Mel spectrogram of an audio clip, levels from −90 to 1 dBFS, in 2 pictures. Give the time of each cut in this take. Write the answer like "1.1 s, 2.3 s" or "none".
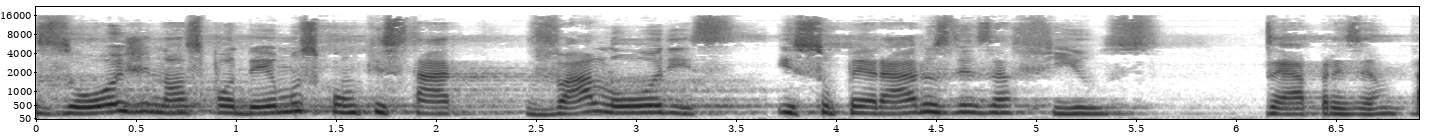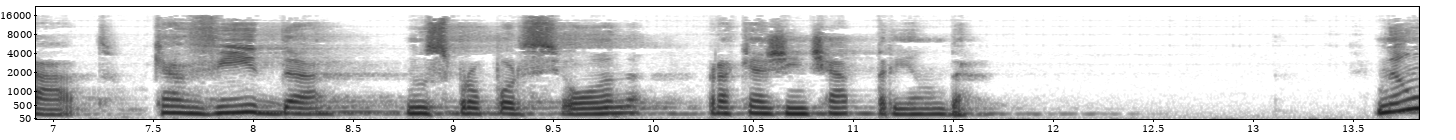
3.6 s, 6.2 s, 7.5 s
